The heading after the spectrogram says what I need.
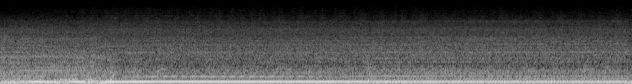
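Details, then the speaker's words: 1996 Toyota Tacoma test drive after replacing a dead rear wheel bearing: smooth, even road drone with steady low hum and no growl or rumble from the wheels; repair a success. "all right so the repair is a success test drive was good doing one more last test drive"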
